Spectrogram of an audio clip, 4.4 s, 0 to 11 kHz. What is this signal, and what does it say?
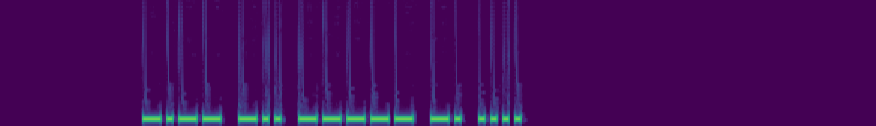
Morse code, heard as a keyed tone, about 40 wpm, 700 Hz. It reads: YD0NH
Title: DXCC-100 Call Signs - 5 Characters - 40wpm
